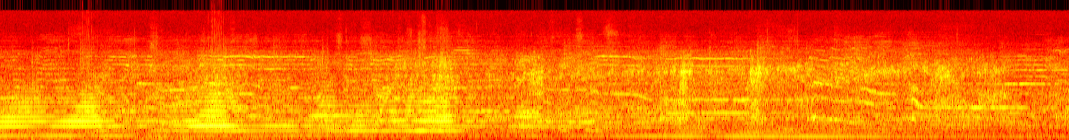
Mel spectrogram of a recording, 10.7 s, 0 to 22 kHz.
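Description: Extra 300 aerobatic plane's six-cylinder piston engine and propeller running in flight, the drone sliding up and down in pitch as it manoeuvres.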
